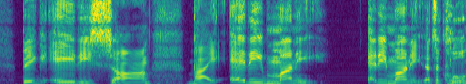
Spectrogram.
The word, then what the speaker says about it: Money: your name Eddie Money I hope you guys don't say mony are you are you those students that pronounce mony mony no you know how to pronounce honey right honey what bears like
